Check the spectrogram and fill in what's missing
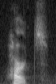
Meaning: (noun) 1. plural of heart 2. One of the four suits of playing cards, in red, marked with the symbol ♥
- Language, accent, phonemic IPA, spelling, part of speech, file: English, US, /hɑɹts/, hearts, noun / verb, En-us-hearts.ogg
